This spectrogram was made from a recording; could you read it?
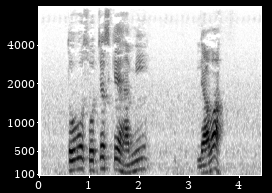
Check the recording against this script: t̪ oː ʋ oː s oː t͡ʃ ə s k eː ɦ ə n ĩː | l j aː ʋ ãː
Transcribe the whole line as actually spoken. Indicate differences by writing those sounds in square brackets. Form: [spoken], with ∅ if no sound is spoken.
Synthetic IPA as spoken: t̪ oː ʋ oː s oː t͡ʃ ə s k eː ɦ ə [m] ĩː | l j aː ʋ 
